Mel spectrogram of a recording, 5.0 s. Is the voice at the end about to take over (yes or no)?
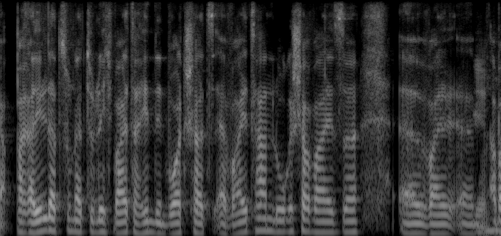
no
